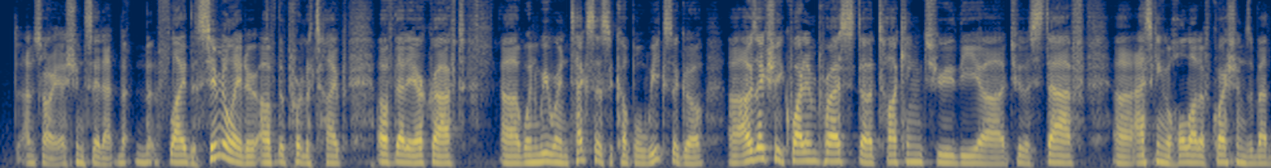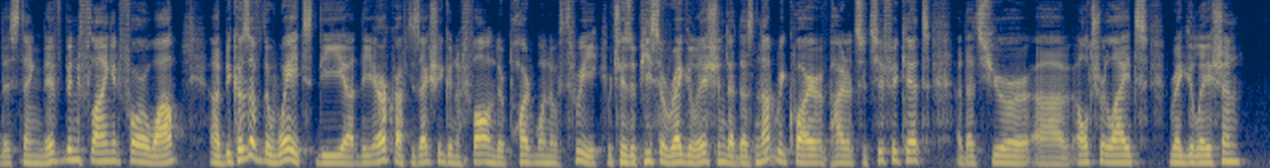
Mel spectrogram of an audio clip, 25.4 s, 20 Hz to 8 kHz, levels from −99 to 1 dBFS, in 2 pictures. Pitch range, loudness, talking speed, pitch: 125-145 Hz, -23 LUFS, 215 wpm, 130 Hz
